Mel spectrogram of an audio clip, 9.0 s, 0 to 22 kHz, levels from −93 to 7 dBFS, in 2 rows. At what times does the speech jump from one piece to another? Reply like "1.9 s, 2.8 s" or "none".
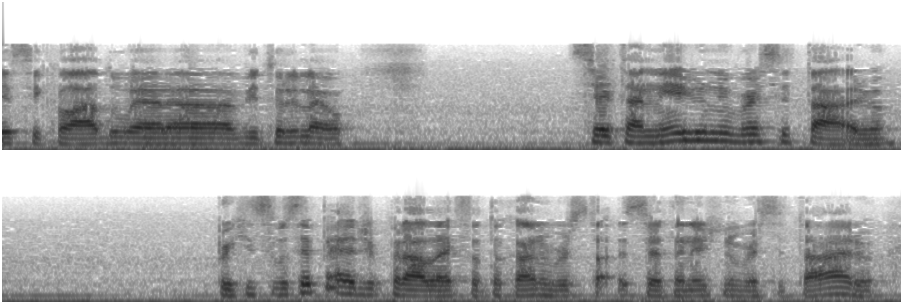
2.8 s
